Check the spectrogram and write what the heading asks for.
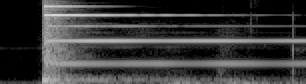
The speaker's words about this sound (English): Hear that? Uh-huh. Oh, of course you do. Yeah. I failed to mention we got a new bell. Mm-hmm. Chase, loyal, longtime, awesome listener, Chase in Virginia, sent us a new bell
